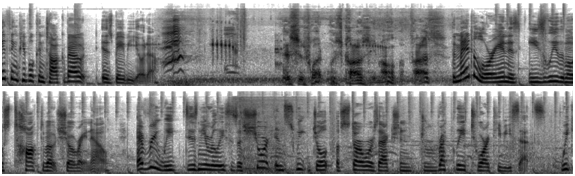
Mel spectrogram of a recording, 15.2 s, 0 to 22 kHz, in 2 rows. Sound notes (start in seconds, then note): 2.1 baby cooing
